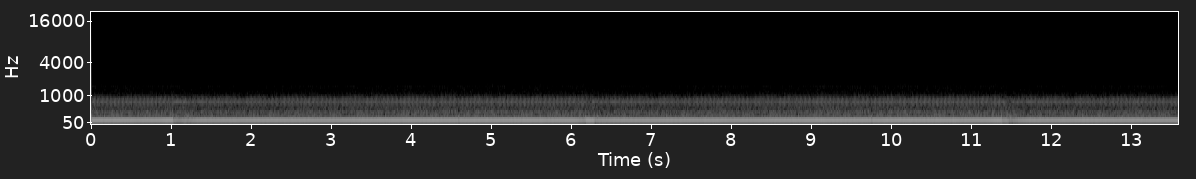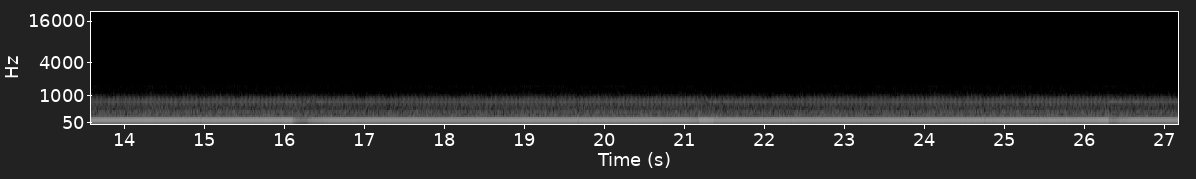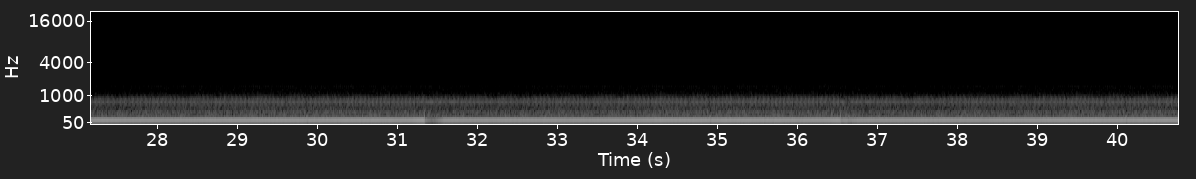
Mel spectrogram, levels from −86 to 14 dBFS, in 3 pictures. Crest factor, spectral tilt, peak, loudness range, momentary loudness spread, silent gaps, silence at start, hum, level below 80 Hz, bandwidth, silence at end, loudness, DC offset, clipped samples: 6 dB; -13.5 dB/octave; -28 dBFS; 1 LU; 1 LU; none; 0 s; none; -72 dBFS; 1.1 kHz; 0 s; -37 LUFS; under 0.1%; under 0.1%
